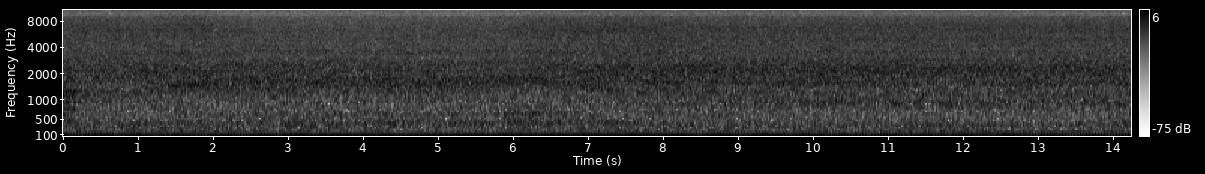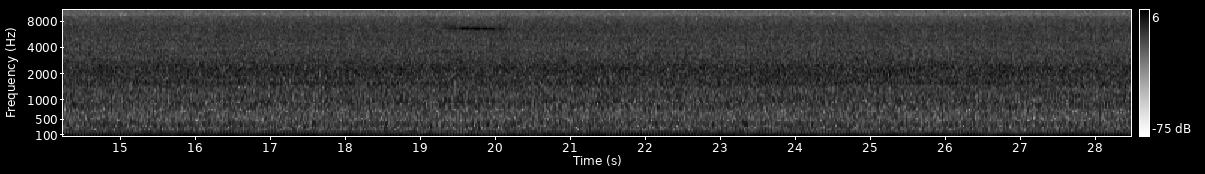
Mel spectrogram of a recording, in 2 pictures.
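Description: A standing diesel-hauled passenger train running at rest: a steady, unchanging low hum from its idling engine and running air-conditioning machinery.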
